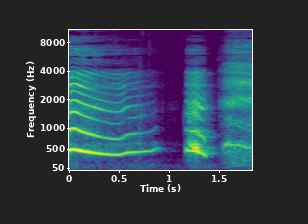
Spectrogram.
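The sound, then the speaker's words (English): A goat screams in a long, wavering, human-like wail, then lets out two shorter, strained bleats after a brief pause. The cries are loud and harmonically rich with no talking over them. “Okay, so there's a story behind the screaming goat.”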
